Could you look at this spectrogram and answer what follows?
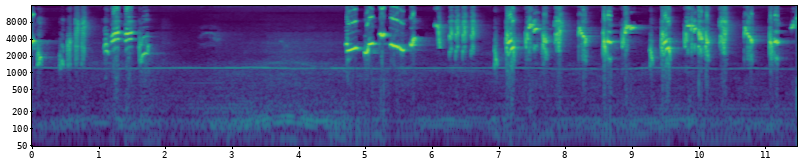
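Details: Chestnut-capped thrush sings a few harsh notes, falls silent for about three seconds, then bursts into a rapid, dense series of sharp chirps, whistles and rasps, over a low rumble and faint hum.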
